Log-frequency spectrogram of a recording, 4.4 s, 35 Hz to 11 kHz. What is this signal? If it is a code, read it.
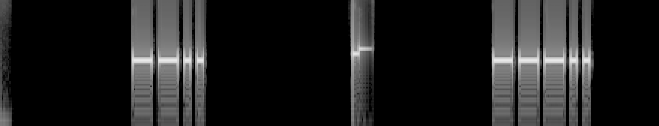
Morse code, heard as a keyed tone, about 27 wpm, 700 Hz. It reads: Z 8
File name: Single-Letter-Number-28wpm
